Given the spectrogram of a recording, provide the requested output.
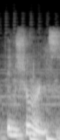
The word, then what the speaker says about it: insurance: word no confusions okay insurance insurance okay that's enforce the second syllable insurance it's an agreement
